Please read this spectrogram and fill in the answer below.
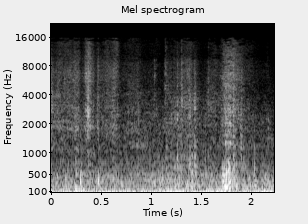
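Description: Light rustling and handling noises of takeout food packaging, a few short faint crinkles over a steady low hum in a car cabin.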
